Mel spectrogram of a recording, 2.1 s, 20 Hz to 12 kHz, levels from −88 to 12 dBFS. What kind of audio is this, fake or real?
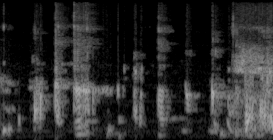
real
